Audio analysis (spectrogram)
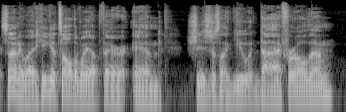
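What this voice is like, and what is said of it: Very slight Southern accent. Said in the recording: “I slip everybody into a Southern accent, a very slight Southern accent.”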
